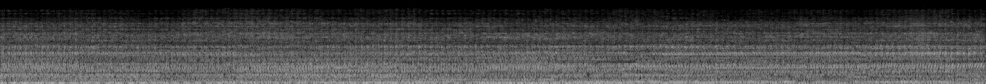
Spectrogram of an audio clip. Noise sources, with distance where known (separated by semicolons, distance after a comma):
jackhammer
